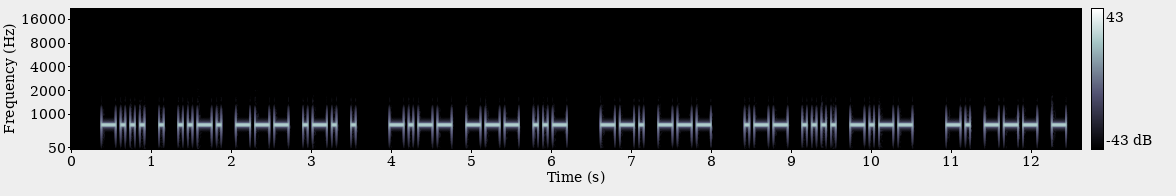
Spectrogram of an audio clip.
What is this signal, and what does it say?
Morse code, heard as a keyed tone, about 20 wpm, 700 Hz. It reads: BEFORE YOU GO WHY NOT
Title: Sentences with 9-Word Phrases - 20wpm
